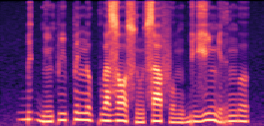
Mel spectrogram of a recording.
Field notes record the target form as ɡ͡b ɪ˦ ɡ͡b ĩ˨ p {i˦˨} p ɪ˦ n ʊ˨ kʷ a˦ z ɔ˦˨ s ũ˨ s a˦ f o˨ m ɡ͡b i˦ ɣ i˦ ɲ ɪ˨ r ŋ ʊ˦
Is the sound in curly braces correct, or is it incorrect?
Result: incorrect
